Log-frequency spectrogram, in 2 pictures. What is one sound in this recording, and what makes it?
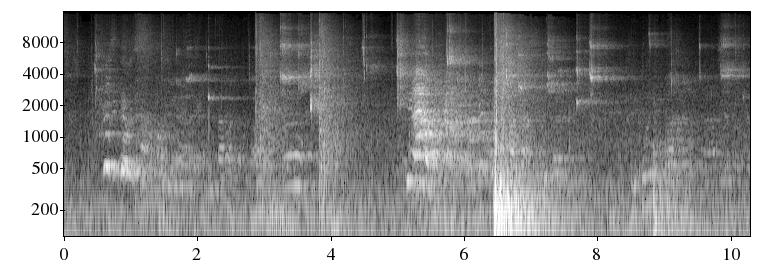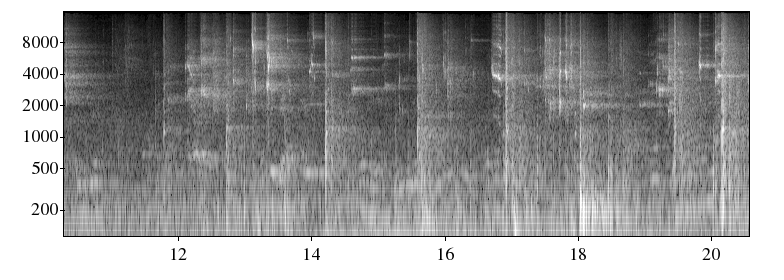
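Shuttlecocks are struck with sharp pops of badminton rackets in a large echoing hall.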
